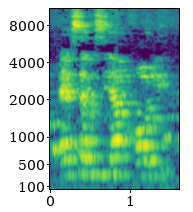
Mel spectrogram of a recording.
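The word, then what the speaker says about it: Escherichia coli: Bakteri esersia Esersia koli bacanya koli.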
